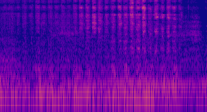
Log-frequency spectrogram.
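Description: A kitchen knife blade scraped across the unglazed ceramic ring of a coffee mug, giving a steady, close gritty rubbing with repeated strokes and no talk.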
